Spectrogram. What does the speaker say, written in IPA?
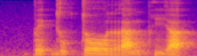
p e˨˩ ʔ d u˨˩ ʔ t oː˧ r a˩˦ n pʰ i˧ a̯

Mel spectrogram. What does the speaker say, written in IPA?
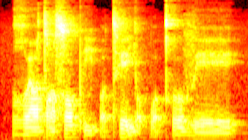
ʁʷ ɪː tˤ e sˤ oː pʼ i ʔ ɔ̰ tʰ e j ɔ̰ p ɔ̰ kʰ oː v eː

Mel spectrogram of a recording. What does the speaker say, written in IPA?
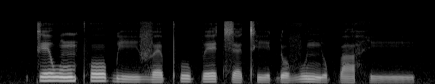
k e˦ w ũ˦ pʰ oː˦ ɓ iː˨ v ɛ˨ pʰ u˦˨ p e˦ t͡s ɛ˨ tʰ i˨ ɗ ʊ˨ v u˦ ɲ ʊ˨ p a˨ h iː˨

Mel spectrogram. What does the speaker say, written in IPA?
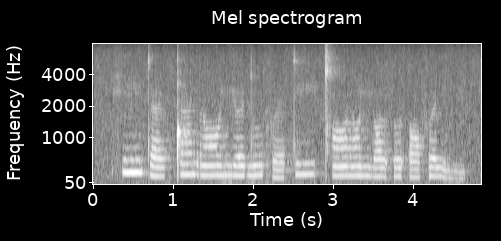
x ĩː˦ t æ˨ l ǃ ə̃ː˦ r ɔ̃ː˦ ɲ əː˦ d ũ˦ f əː˨ t iː˦ ǀʰ ɔ̃ː˦ l ɔ̃˦ ɲ ɔ˦ l ʔ ʊ˦ ʔ ɔ˨ f ə˦ l i˨

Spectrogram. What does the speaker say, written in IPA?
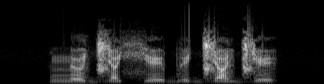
n ə d͡ʑ a ç e b e d͡ʑ a d͡ʑ e

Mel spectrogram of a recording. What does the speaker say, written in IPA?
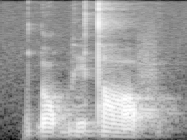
ɗ ɔ b i t ɑ f

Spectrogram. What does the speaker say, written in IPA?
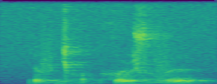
ɾ ɵ f ɟ ɔ̤ | x o ɭ z ɔ̤ v ɵ

